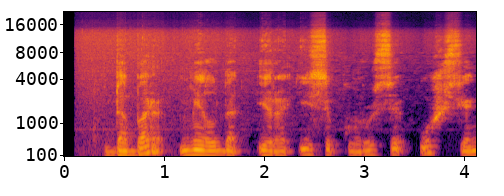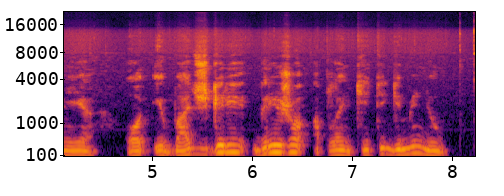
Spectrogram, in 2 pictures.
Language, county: Lithuanian, Utena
